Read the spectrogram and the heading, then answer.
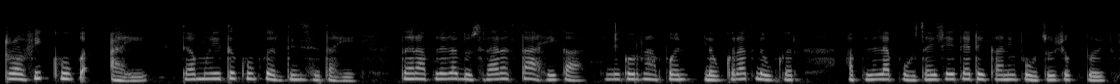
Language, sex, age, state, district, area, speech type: Marathi, female, 18-30, Maharashtra, Sangli, rural, spontaneous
